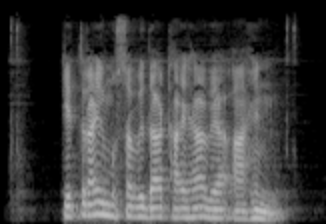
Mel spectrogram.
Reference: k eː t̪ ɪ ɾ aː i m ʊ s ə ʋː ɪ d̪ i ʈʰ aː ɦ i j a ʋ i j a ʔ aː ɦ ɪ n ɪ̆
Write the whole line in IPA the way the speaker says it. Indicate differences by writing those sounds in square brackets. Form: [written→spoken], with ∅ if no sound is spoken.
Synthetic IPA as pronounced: k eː t̪ ɪ ɾ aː i m ʊ s ə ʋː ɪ d̪ [i→a] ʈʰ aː ɦ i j a ʋ i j a ʔ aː ɦ ɪ n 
